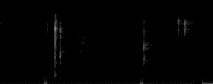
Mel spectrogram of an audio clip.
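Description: A few faint, sharp clicks at a computer desk. There are two close together about half a second in, one near the middle and a quick double near the end.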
